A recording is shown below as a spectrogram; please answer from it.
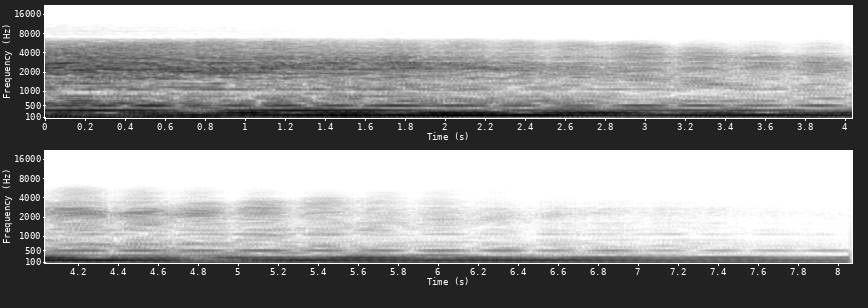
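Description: Distorted electric guitars and bass holding a final rock chord that rings on and slowly fades out, with a faint rapid wavering in the high end of the ring as it dies away.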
